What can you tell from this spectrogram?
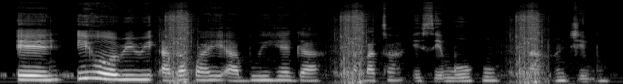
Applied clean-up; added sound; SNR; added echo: none; Cutlery, silverware; 14 dB; none.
